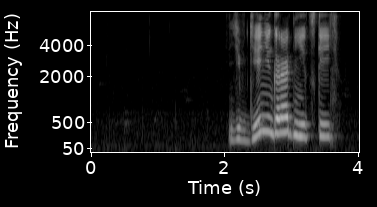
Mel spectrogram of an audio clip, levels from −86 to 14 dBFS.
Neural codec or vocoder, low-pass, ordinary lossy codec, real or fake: none; none; none; real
